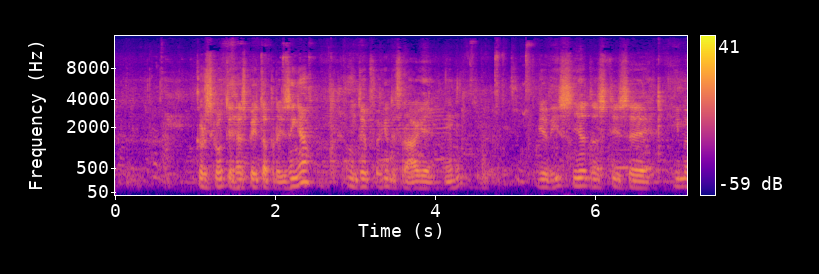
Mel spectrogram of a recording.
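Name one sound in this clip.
An older man speaks calmly into a microphone, heard through loudspeakers in a room.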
